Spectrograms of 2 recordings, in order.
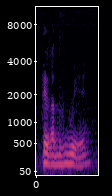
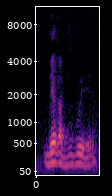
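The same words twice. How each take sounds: The two takes are said the same way.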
